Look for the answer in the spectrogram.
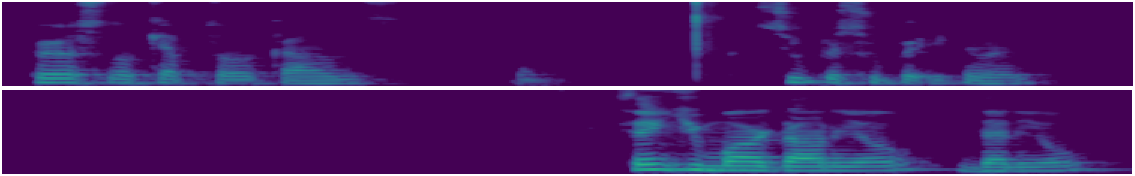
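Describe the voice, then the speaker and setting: Male, young adult, Dutch accent, gravelly, mid-pitched. Casual stream talk, filler-heavy, blunt. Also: warm tone, poor audio. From Netherlands. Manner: frequent fillers like "you know" and "like", blunt and profane. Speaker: livestream trader. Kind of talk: casual livestream chat reading comments.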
